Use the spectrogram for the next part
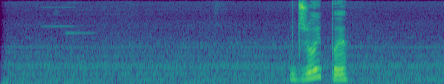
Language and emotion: Russian, neutral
